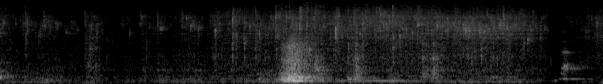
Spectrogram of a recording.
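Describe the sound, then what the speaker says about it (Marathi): Chopped onion hits hot oil in a pan and sizzles, a soft steady frying hiss with a brief louder burst midway and faint clatter. "नंतर थोडं गरम झाल्यावर कांदा टाकू थोडासा कांदा परतून घेऊ"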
